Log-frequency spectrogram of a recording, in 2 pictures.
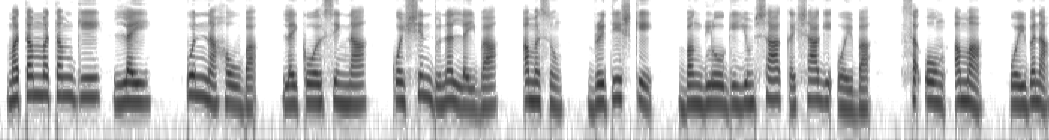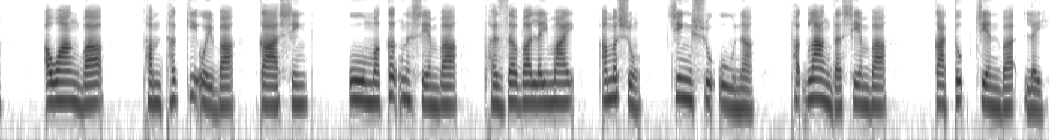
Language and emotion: Manipuri, neutral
